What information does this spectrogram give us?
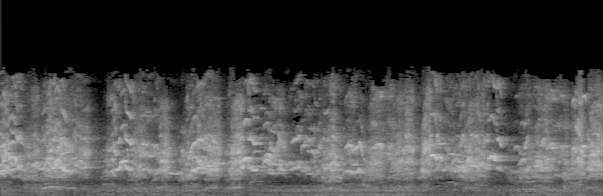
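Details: Rainbow lorikeets, a couple playing on an old rope up in a gum tree, keep up a rapid, raucous run of shrill squawks in short pulses, barely pausing over several seconds.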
